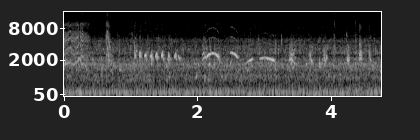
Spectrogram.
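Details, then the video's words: Oriental magpie-robin in full song, mixed with water sounds and meant as therapy for birds that have stopped singing: short whistled notes and slurred, arching whistles in quick, irregular bursts over a steady watery hiss. "kacer gacor kombinasi suara air cocok buat terapi burung macet"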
